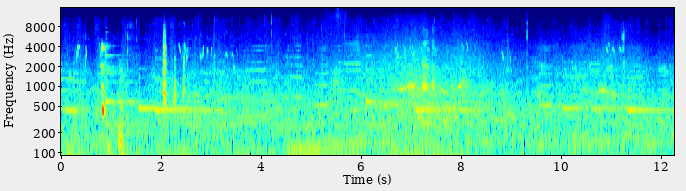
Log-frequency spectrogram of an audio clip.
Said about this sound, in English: We got little chicks.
